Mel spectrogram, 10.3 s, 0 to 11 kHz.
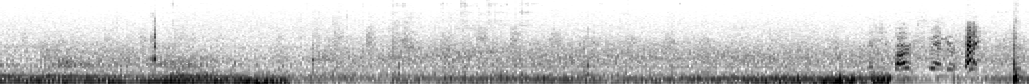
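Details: Foofy, a 13-month-old female Rottweiler in protection training for ZTP and IGP1, April 10, 2021: a burst of sharp barks near the end, over a steady low engine hum and people talking.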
